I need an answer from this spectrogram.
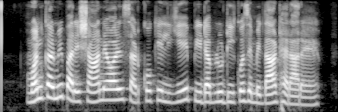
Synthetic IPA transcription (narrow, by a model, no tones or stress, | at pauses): ʋɐnkɐɾmipɐɾeːʃaːnẽɔːɾɪnsɐɽkõkeliepiːɖɐbljuɖiːkozɪmːeːd̪aːɾʈʰɛːɾaɾɐɦɛ̃ː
